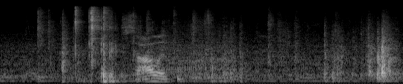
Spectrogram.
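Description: A plastic pen taps down on a hard tabletop.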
